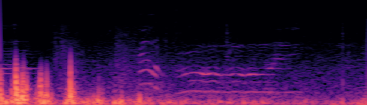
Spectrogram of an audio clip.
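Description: Footsteps on wooden pier planking: several quick steps in the first half second, then fainter ones. A faint wavering tone comes in during the second half.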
